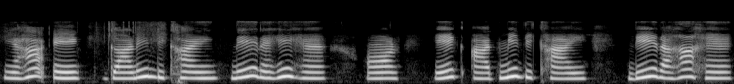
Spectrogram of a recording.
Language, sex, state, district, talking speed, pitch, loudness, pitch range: Hindi, female, Himachal Pradesh, Shimla, 115 wpm, 290 Hz, -13 LUFS, 280-325 Hz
